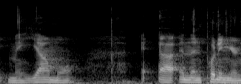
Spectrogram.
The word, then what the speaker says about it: llamo: Notice how the double L is pronounced. It's pronounced like a Y sound, so me llamo Tony.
